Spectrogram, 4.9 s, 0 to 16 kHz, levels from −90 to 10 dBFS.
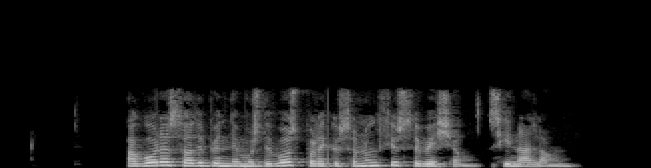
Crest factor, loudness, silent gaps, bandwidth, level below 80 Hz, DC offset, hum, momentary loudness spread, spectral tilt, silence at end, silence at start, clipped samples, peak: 18 dB; -18 LUFS; none; 7.8 kHz; -66 dBFS; under 0.1%; none; 11 LU; -5.5 dB/octave; 0.6 s; 0.95 s; under 0.1%; -2 dBFS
